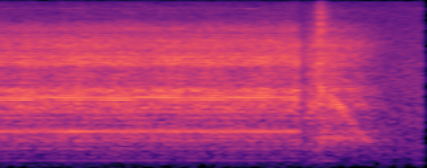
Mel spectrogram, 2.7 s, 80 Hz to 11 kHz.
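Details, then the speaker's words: Yashica T4 Super D film camera at end of a 15-exposure roll: steady high motor whine for two seconds, then quick falling sweep as it stops; counter flashes zero, normal completed film rewind. "it did and now it's a flashing zero so it's safe to open up the back and all of the film has now been real owned back into the cassette"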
